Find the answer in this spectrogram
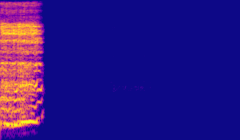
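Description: A man's exaggerated, put-on laugh in imitation of a crazed llama, ending about half a second in; then complete silence.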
